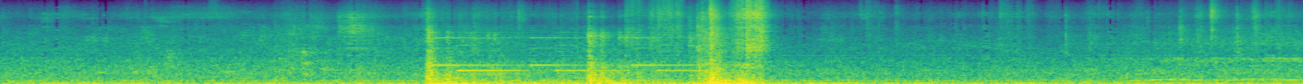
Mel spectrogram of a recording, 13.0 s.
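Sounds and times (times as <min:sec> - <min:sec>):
short steady tones: 0:04.3 - 0:07.3.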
